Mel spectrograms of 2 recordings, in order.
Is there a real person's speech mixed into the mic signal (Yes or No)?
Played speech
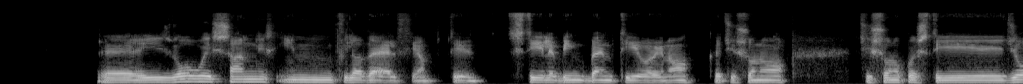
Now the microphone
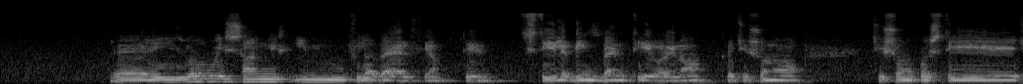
Yes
